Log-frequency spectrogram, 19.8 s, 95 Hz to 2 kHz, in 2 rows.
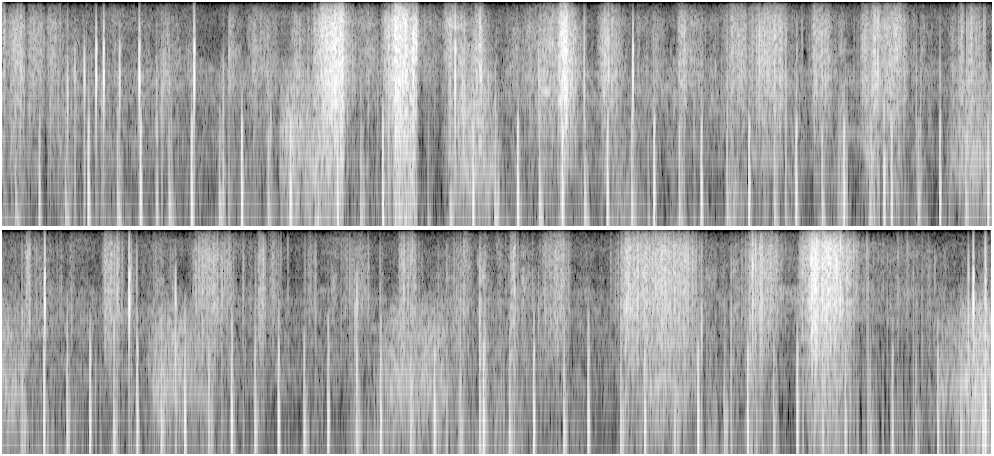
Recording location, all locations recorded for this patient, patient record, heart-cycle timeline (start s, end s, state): mitral valve (MV)
aortic valve (AV)+pulmonary valve (PV)+tricuspid valve (TV)+mitral valve (MV)
#Age: Child
#Sex: Female
#Height: 100.0 cm
#Weight: 11.5 kg
#Pregnancy status: False
#Murmur: Absent
#Murmur locations: nan
#Most audible location: nan
#Systolic murmur timing: nan
#Systolic murmur shape: nan
#Systolic murmur grading: nan
#Systolic murmur pitch: nan
#Systolic murmur quality: nan
#Diastolic murmur timing: nan
#Diastolic murmur shape: nan
#Diastolic murmur grading: nan
#Diastolic murmur pitch: nan
#Diastolic murmur quality: nan
#Outcome: Normal
#Campaign: 2015 screening campaign
0.00	11.93	unannotated
11.93	12.03	S1
12.03	12.15	systole
12.15	12.26	S2
12.26	12.40	diastole
12.40	12.50	S1
12.50	12.62	systole
12.62	12.76	S2
12.76	12.90	diastole
12.90	12.96	S1
12.96	13.11	systole
13.11	13.20	S2
13.20	13.41	diastole
13.41	13.51	S1
13.51	13.66	systole
13.66	13.74	S2
13.74	13.95	diastole
13.95	14.06	S1
14.06	14.20	systole
14.20	14.28	S2
14.28	14.46	diastole
14.46	14.54	S1
14.54	14.68	systole
14.68	14.80	S2
14.80	14.95	diastole
14.95	15.06	S1
15.06	15.18	systole
15.18	15.27	S2
15.27	15.48	diastole
15.48	15.60	S1
15.60	15.72	systole
15.72	15.86	S2
15.86	19.79	unannotated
